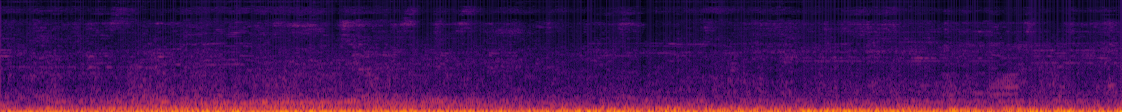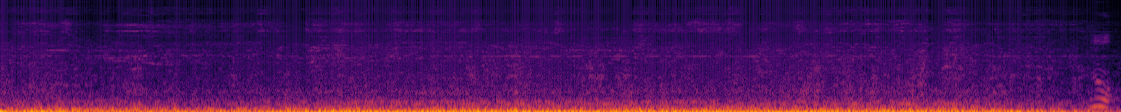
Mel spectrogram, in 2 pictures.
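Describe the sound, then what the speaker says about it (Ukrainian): Steady low engine rumble and road noise inside a moving city bus, continuous and fairly loud throughout with no clear talk. "ми вже не ризикували, а сіли в автобус та й поїхали"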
